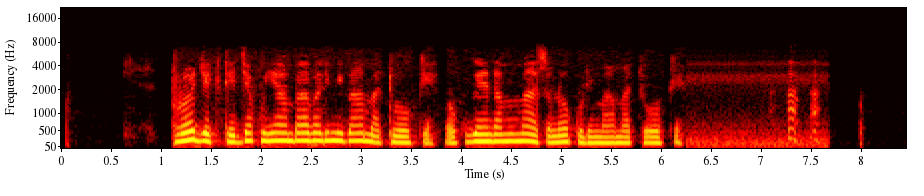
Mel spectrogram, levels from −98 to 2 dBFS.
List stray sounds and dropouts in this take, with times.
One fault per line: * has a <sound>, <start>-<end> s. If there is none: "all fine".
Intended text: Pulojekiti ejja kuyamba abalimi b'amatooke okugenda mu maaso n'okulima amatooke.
* has a laugh, 7.1-7.6 s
